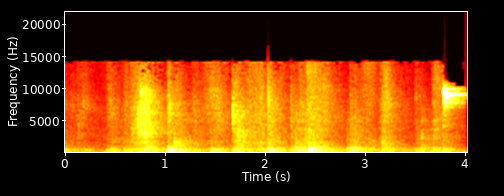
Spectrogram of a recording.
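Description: Two wrestlers' shoes shuffling and stepping on a wrestling mat, with soft irregular scuffs as they grip and move each other. A short, sharp high squeak comes just before the end.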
